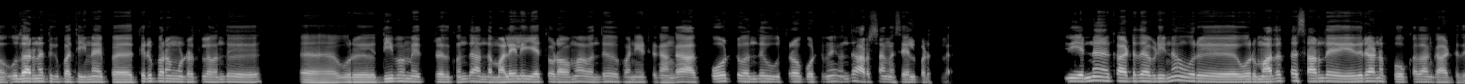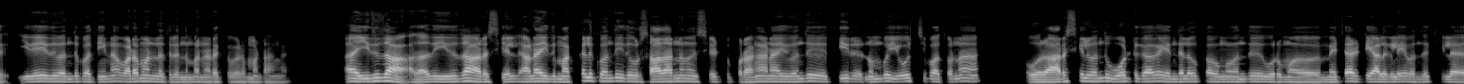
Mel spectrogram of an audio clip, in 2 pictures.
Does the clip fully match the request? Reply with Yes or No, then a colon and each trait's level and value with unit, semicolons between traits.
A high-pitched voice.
No: low, 125 Hz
